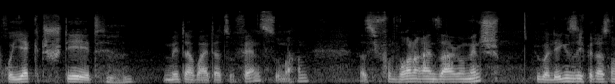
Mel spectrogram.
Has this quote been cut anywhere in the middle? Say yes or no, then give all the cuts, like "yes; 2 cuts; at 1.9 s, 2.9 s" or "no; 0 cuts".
no; 0 cuts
